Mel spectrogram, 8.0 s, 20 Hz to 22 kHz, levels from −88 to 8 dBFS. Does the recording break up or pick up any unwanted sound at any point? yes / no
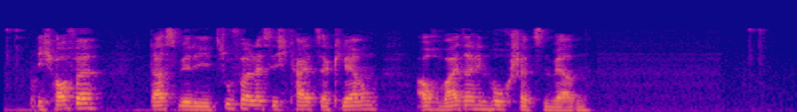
no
